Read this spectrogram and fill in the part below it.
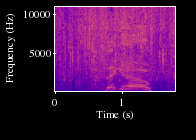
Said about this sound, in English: Joey's in the shower.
